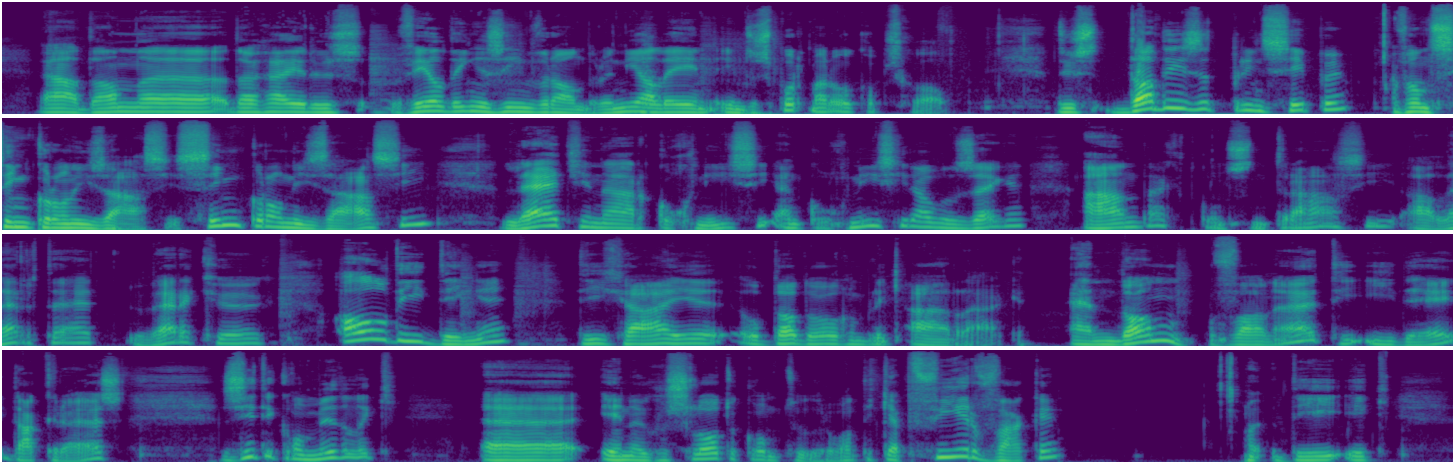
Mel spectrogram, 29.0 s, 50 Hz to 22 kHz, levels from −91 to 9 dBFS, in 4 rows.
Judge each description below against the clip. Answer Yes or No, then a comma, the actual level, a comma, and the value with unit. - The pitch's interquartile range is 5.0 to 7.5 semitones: Yes, wide, 5.6 semitones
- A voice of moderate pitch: Yes, medium, 145 Hz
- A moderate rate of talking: Yes, average, 150 wpm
